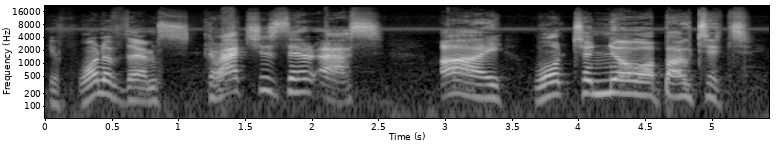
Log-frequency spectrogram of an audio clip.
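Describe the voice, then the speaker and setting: A man voicing a menacing, controlling Old West crime boss in a radio western, with drawn-out, forceful delivery. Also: high-pitched, vocal fry, voice pushed up, full character voice.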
